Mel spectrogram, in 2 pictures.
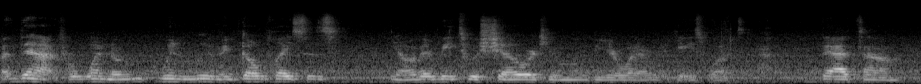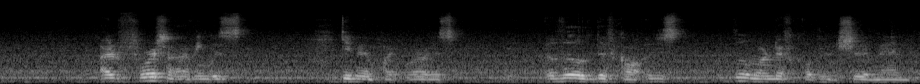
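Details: Adult of almost 40 with Friedreich's ataxia; voice declined over 10-12 years, harder to get words out over the last 6 months or so; ataxic dysarthria.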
